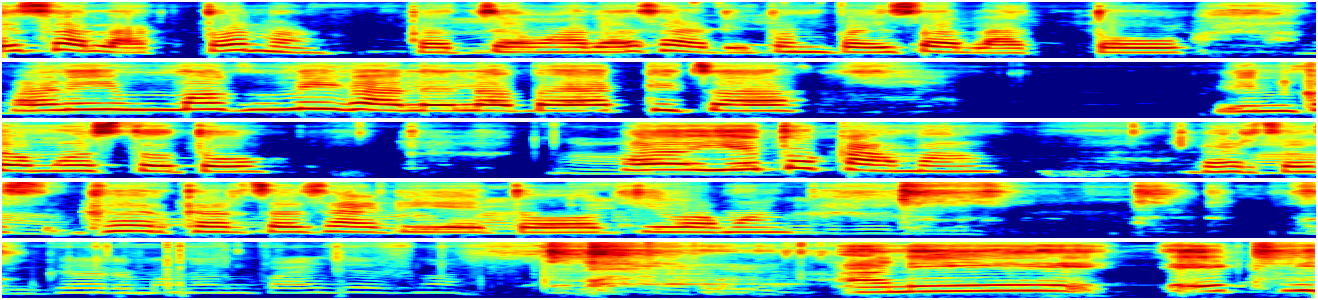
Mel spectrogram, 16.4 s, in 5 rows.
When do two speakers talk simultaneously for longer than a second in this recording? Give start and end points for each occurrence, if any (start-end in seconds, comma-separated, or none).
9.7-11.8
